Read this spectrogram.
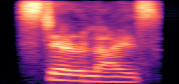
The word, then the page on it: sterilize: Indian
